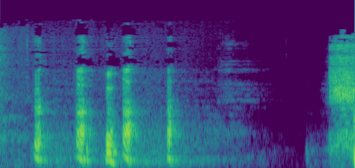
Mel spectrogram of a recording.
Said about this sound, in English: My cat just almost sneezed himself to death.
